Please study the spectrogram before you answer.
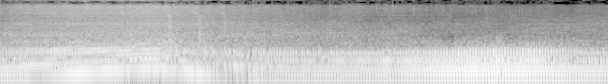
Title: Weird noise(knock) when dropping the throttle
